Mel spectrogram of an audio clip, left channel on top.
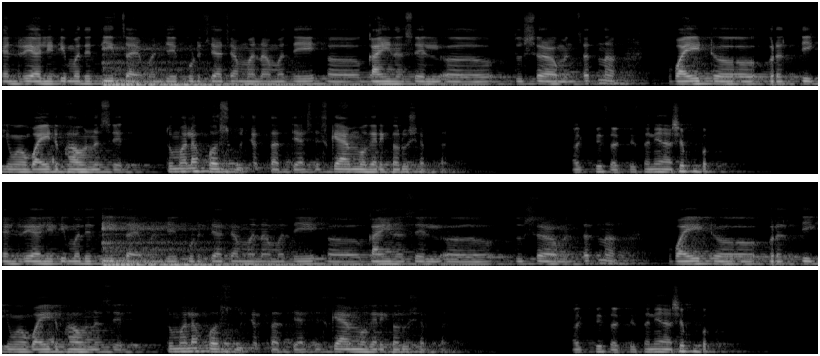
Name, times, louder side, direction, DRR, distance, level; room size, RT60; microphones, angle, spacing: voice 1, 0.0-6.2 6.7-9.4 9.8-12.3, left 2 dB, 80° left, 5 dB, 2.8 m, -33 dB
sound 1, 1.0-4.7, equal, 70° right, 7.0 m, -37 dB
voice 2, 13.9-15.2, left 1 dB, 15° left, 10 dB, 1.1 m, -36 dB
24.0 x 21.5 x 8.6 m, 0.78 s
head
